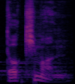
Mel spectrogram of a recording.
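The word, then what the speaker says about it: δόκιμον: 인정된 자, 헬라 발음으로 도키몬, 뜻은 시험을 통과한 자입니다.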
